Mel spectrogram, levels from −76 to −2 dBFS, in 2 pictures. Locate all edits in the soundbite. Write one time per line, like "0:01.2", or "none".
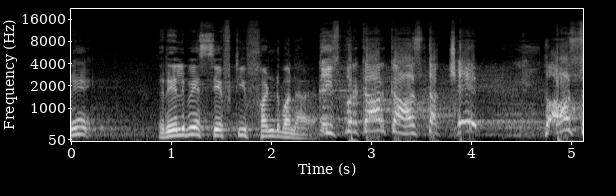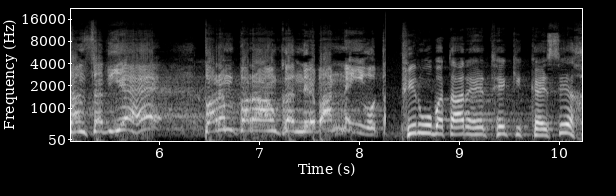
0:02.4
0:08.2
